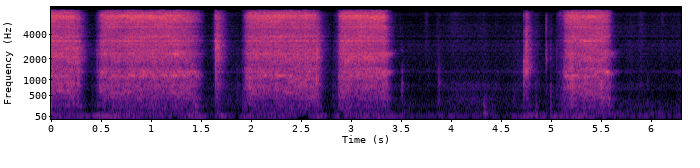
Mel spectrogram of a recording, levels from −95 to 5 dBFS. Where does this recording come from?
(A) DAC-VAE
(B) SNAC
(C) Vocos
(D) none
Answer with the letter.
A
